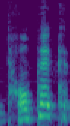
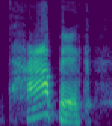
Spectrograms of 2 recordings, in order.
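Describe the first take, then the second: First: The first vowel is a long O sound. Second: The first vowel is a short O sound. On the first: The speaker calls it wrong. "Sometimes I hear students say topic. That's wrong" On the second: The speaker calls it right. "This is a short O"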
